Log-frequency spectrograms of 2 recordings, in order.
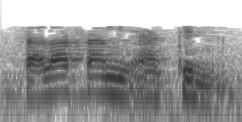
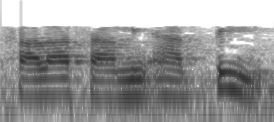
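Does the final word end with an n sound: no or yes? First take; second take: yes; no. First: The last word ends with an n sound. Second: The last word ends on a vowel, without n. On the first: The following noun stands in apposition, in the accusative. "Ini kalau dibaca tanwin" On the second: The following noun is a genitive annexed to the number. "kalau tidak dibaca tanwin"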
